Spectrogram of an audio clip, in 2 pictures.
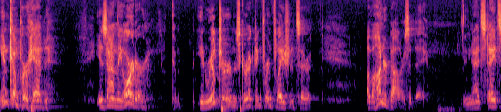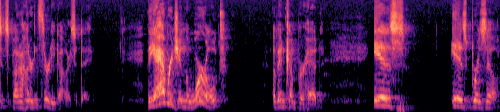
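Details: Adult woman who states she stutters, speaking while she has a terrible cold; repetitions heard; stuttering.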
